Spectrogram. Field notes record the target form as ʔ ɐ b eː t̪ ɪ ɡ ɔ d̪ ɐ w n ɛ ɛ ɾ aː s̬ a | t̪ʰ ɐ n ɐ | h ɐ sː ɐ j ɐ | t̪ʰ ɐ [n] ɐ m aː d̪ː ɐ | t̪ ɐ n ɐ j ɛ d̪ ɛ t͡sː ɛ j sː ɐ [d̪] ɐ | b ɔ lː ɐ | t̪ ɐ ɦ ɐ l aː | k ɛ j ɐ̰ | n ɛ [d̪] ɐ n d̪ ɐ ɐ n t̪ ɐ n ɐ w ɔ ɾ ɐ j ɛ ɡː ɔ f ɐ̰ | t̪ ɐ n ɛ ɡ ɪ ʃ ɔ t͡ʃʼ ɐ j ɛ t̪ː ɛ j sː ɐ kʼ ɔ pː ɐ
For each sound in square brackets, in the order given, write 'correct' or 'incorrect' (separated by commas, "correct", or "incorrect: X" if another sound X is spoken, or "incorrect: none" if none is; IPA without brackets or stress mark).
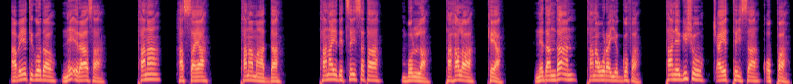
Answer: correct, incorrect: t̪, correct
